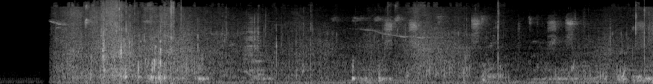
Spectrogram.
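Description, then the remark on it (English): Giant Gippsland earthworms gurgling in their burrow: a steady stream of wet, crackling squelches and sputtering bubbles that starts abruptly and carries on, with a faint whistling bird call partway through. “You may not see a giant Gippsland earthworm, but if you're lucky enough, you can hear them moving within their wet burrows.”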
